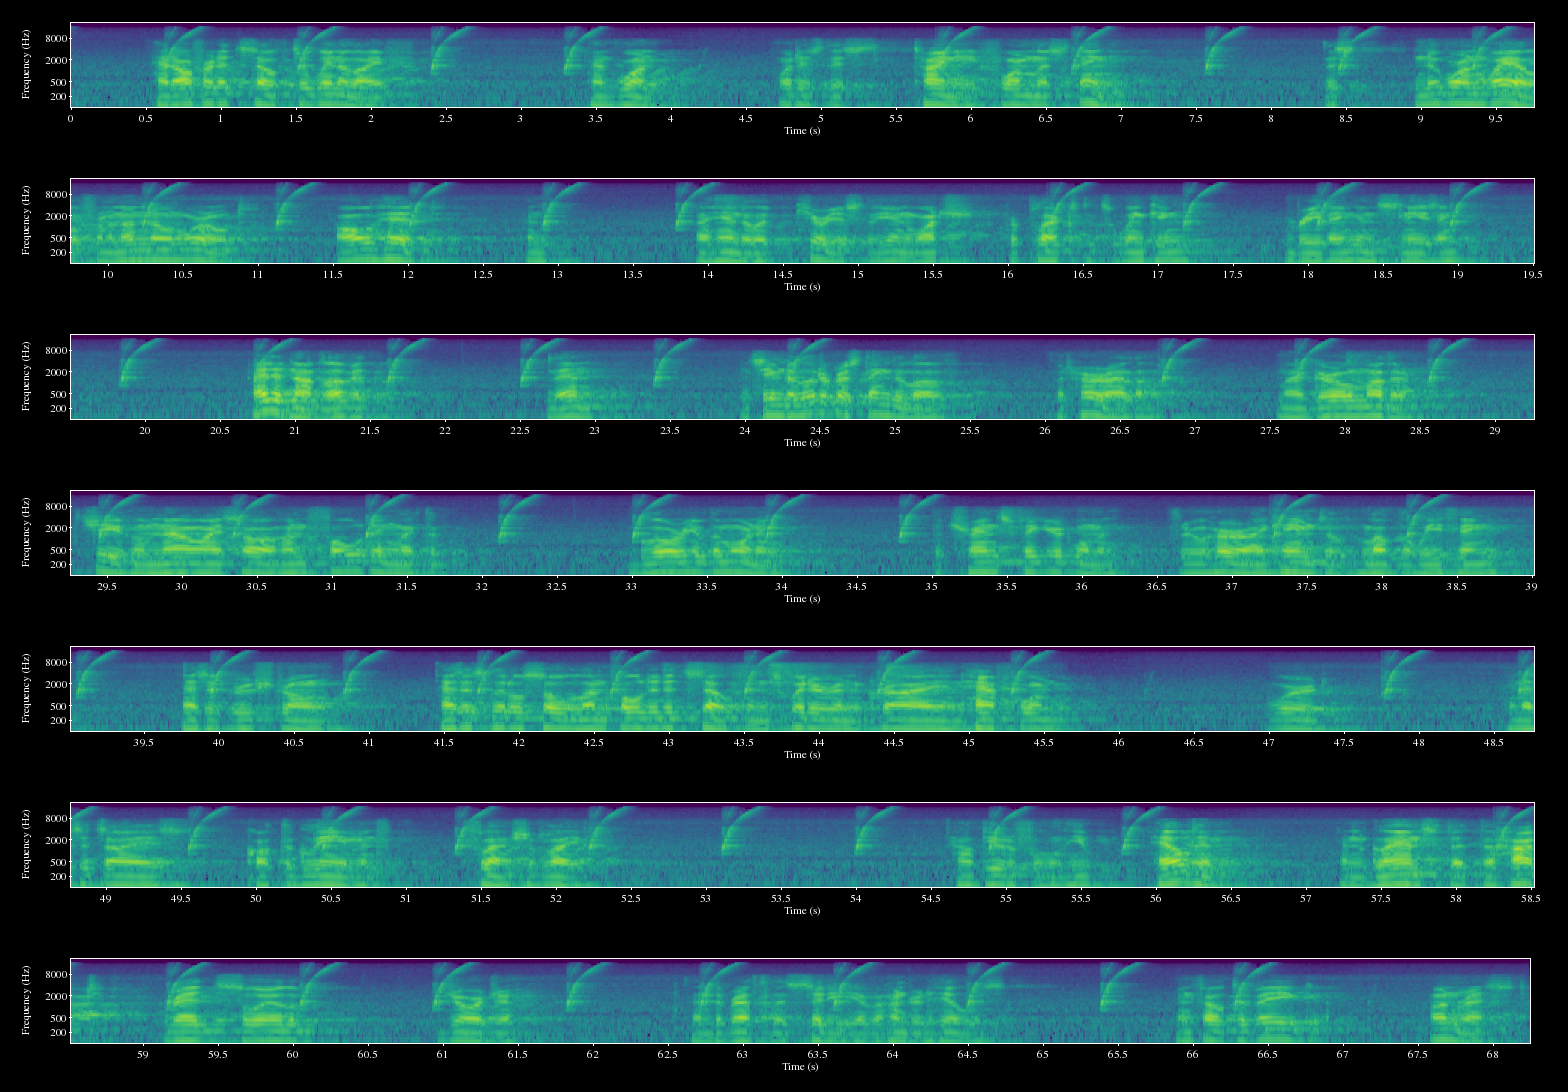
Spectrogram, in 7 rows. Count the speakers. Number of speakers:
one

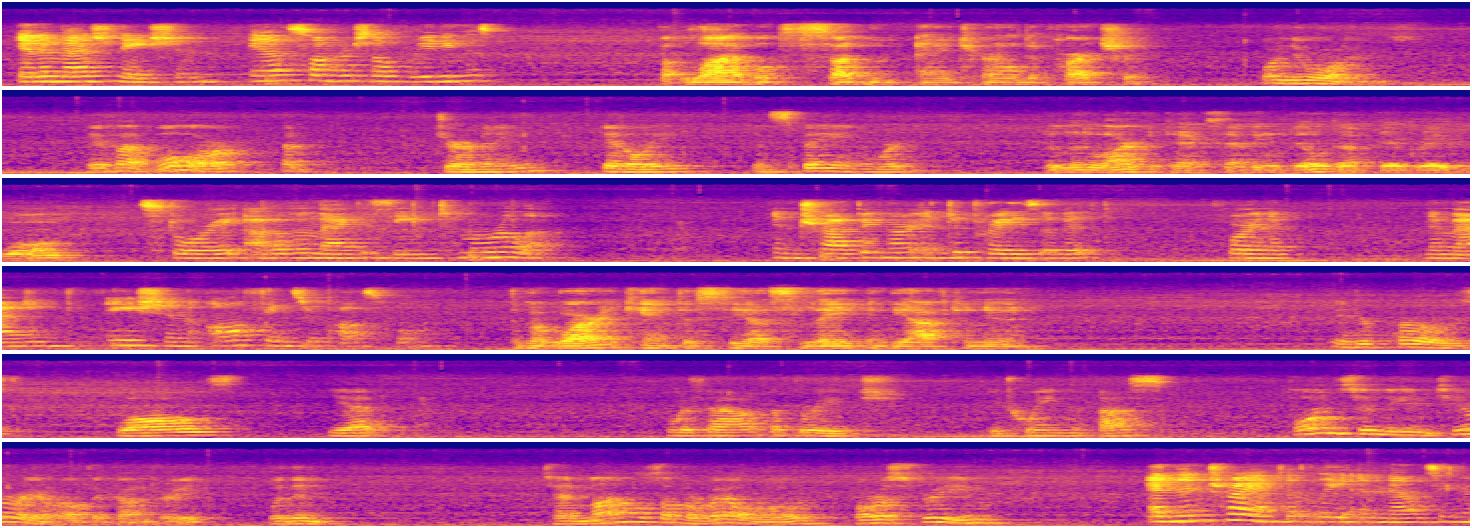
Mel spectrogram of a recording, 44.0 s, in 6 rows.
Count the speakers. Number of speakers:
five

